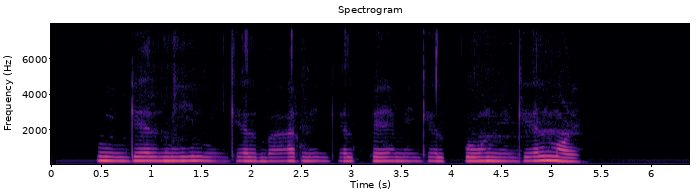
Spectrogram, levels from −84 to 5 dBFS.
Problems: background conversations at intervals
